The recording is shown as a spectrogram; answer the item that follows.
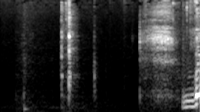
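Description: Tarot cards being handled on a tabletop: about four faint clicks and taps as cards are picked up and set down, with a short soft hiss near the end.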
